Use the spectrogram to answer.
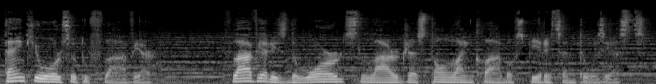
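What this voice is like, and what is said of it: Heavy Italian accent. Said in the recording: “my heavy Italian accent”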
